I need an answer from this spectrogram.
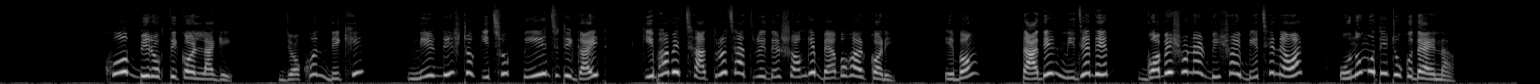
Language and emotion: Bengali, disgusted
